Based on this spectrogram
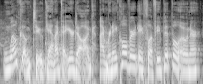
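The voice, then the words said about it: Squeaky, strained voice. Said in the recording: “I got a little bit of a squeaky voice ... I think a big bit of a squeaky voice ... losing your voice from screaming”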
